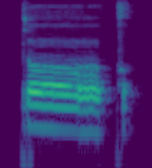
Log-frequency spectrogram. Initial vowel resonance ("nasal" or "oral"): oral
